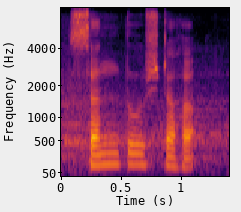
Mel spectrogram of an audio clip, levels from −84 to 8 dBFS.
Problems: none marked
